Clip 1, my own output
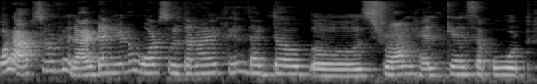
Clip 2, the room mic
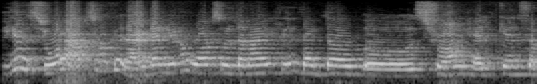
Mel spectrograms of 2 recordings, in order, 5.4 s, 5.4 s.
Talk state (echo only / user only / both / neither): echo only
